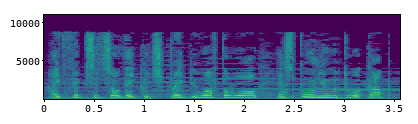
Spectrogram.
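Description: An actor playing a bitter, washed-up small jockey in a radio drama, husky and combative, talking in streetwise slang. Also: male voice, very high-pitched, fairly quick, darkish tone, soft background music. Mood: belligerent.

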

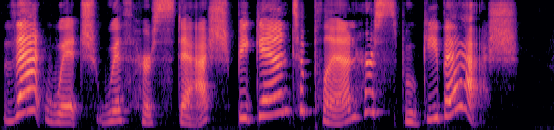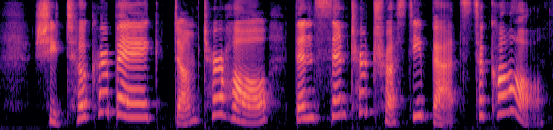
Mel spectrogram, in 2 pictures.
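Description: A woman reading a children's picture book aloud in an expressive, sing-song storyteller's delivery. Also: sits high, slow.

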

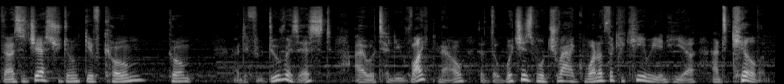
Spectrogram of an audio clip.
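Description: A man's voice: medium pitch, big pitch swings, fairly quick, bright, forceful tone, faint music behind, pitched above the performer's own voice. A man voicing a stern, guarded female warrior who talks in a firm, curt, controlled way. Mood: stern warning.

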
